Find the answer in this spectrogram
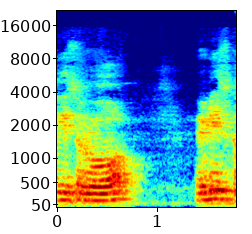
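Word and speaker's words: rho: as row is called as it should be pronounced like this row it is called as resistivity what it is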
